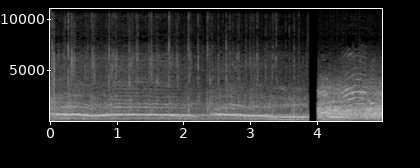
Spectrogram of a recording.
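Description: A large stadium crowd sings a chant together.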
